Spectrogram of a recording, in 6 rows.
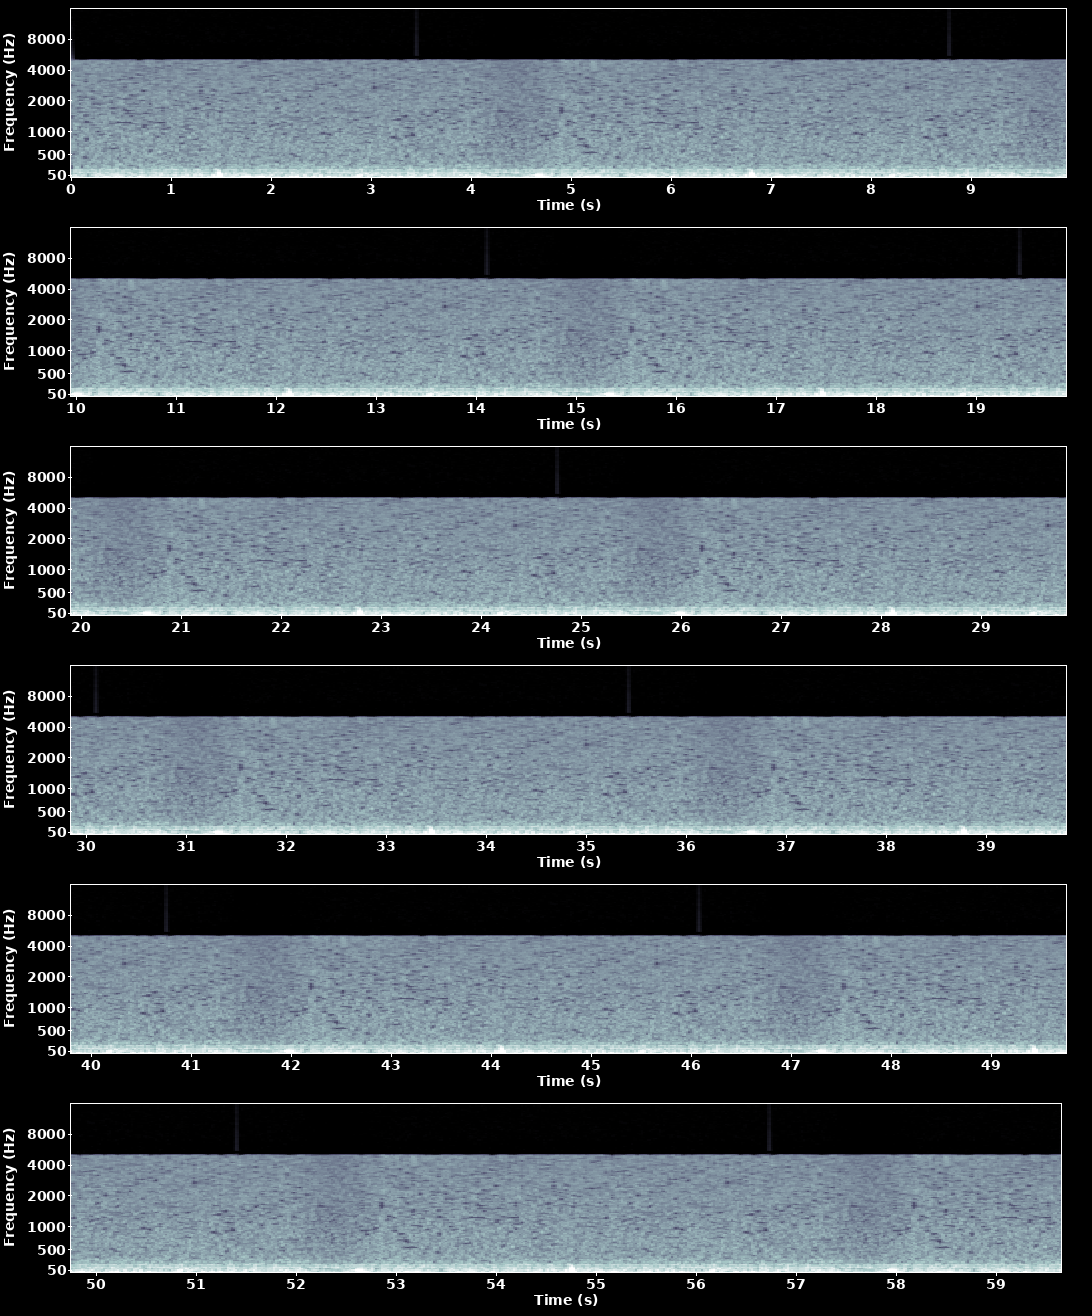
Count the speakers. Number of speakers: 0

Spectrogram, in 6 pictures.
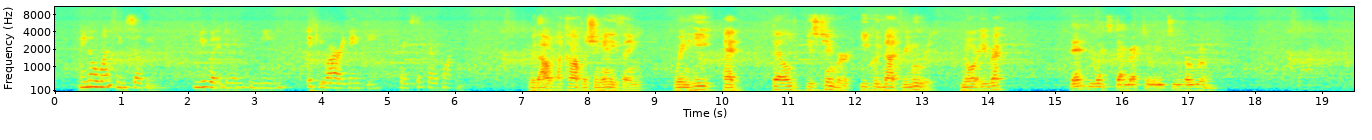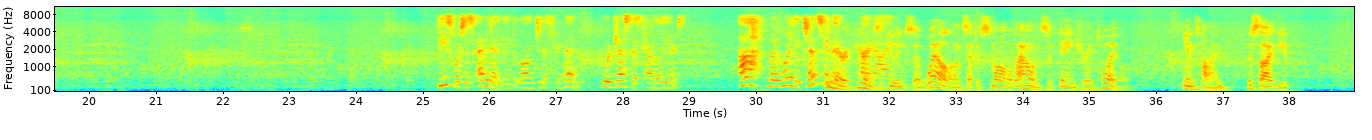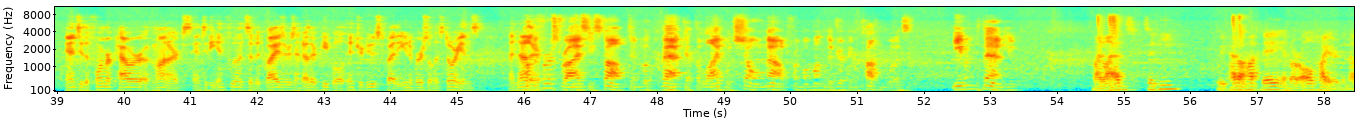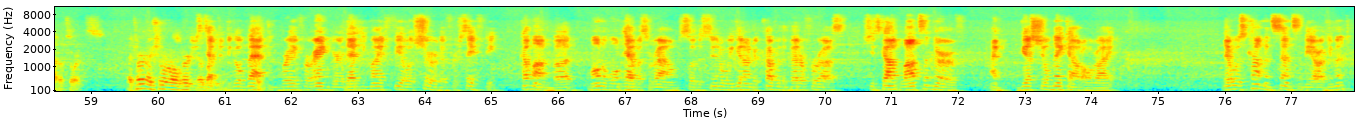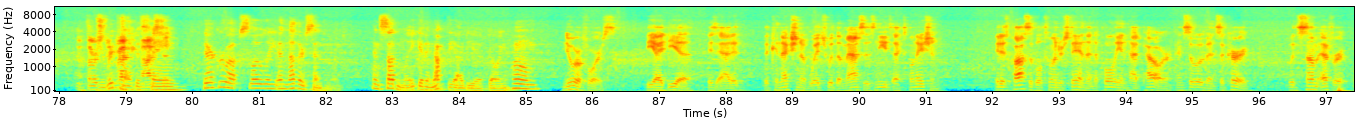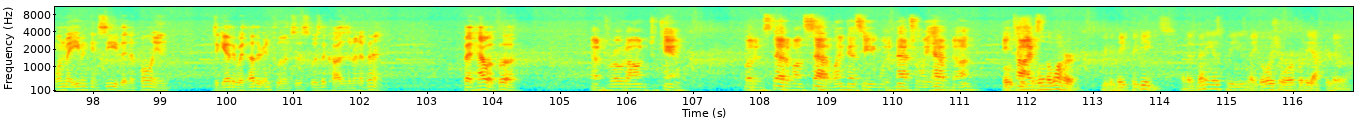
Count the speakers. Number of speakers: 9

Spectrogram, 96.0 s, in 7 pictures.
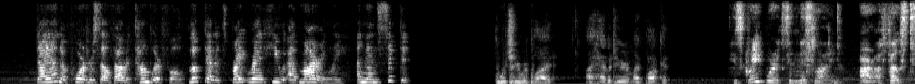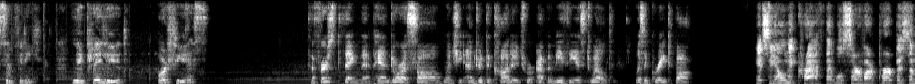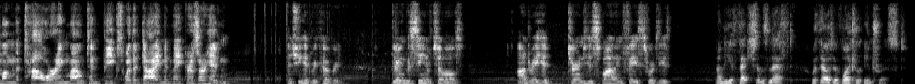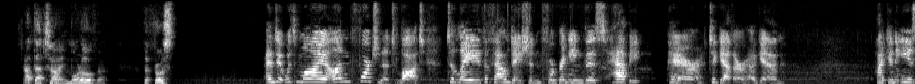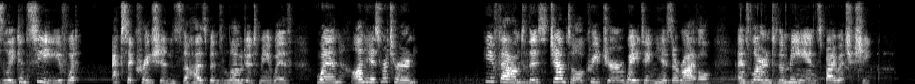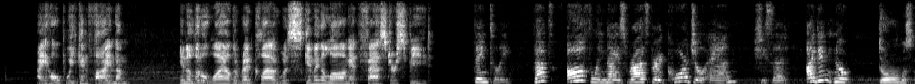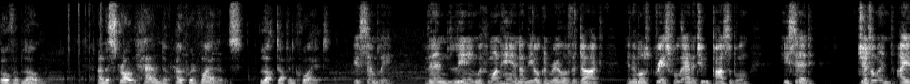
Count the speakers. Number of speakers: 8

